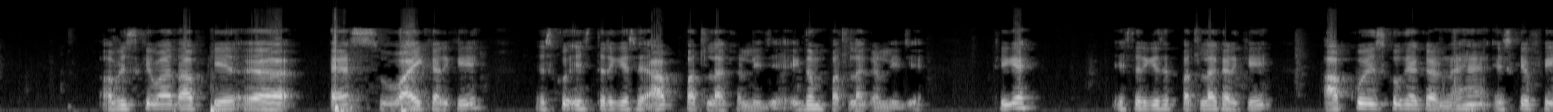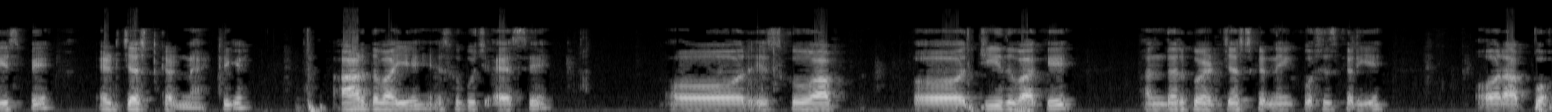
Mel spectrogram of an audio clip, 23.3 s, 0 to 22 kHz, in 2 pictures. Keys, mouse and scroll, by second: 0.0-1.1 shift+middle drag, 1.1-2.8 scroll up 2, 2.8 s, 6.6-9.6 middle drag, 11.4-12.7 scroll down 2, 12.7-14.3 scroll up 2, 14.3 r, 16.6-19.2 middle drag, 19.2 g.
